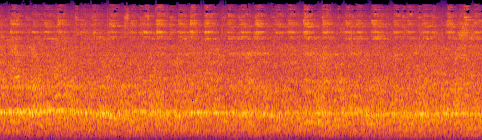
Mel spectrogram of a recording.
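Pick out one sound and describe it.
A man sings into a microphone, heard through loudspeakers.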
